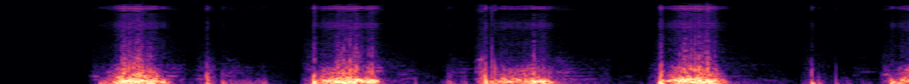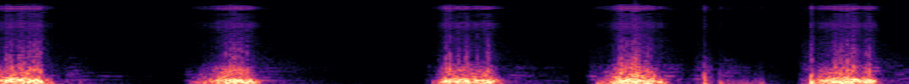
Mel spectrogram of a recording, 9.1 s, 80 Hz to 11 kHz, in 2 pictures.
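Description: Steady, regular thumping beats at about 57 a minute, with brief faint clicks between them; heart sounds on auscultation.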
